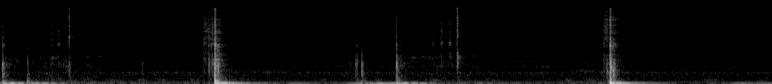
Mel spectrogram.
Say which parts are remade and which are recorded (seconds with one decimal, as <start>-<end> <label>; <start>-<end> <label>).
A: 0.0-2.1 recorded; 2.1-2.8 remade; 2.8-5.7 recorded; 5.7-6.2 remade; 6.2-7.7 recorded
